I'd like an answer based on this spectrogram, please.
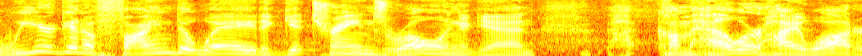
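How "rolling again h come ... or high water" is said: ordinary talk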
